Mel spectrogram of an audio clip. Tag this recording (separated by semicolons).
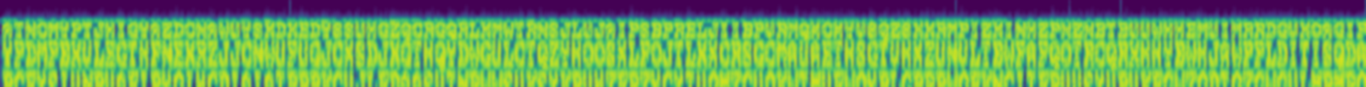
data; old; processing; retro; signal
